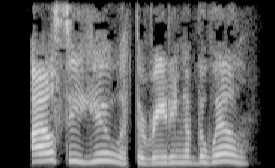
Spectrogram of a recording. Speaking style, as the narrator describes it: I chirp

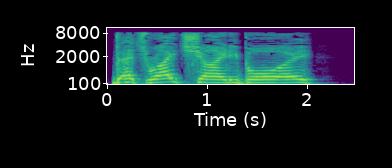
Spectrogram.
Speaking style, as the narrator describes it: the prince yelled after him

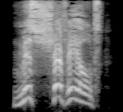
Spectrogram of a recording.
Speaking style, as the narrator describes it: he roared

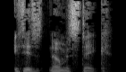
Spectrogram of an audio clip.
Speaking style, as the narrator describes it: Rutherford said bitterly

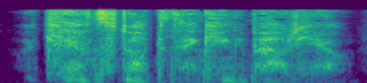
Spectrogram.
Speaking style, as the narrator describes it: he whispered

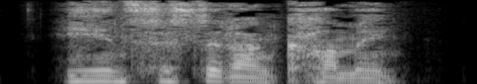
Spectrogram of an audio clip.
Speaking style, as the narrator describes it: Brittany whispered

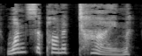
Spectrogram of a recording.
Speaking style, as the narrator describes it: she said scornfully

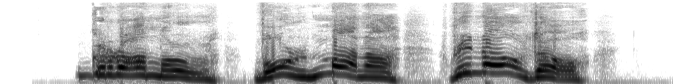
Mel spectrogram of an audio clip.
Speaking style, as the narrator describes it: exclaimed Publius, the high counselor

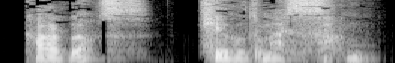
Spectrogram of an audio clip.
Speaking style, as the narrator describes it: he said in a whisper

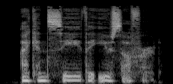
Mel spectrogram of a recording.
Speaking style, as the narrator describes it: she said quietly

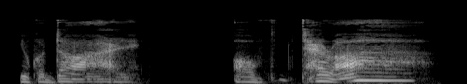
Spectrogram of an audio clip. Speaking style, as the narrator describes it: the hood intoned, but there was a slight tremor of uncertainty

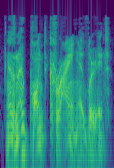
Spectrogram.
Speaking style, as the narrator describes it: the cat said harshly

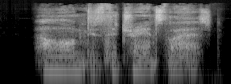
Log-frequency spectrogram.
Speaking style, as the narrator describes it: Marco whispered

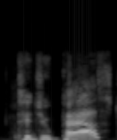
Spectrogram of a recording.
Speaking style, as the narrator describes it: Joe echoed, laughing

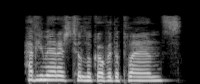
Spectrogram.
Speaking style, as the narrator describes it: She asks brightly

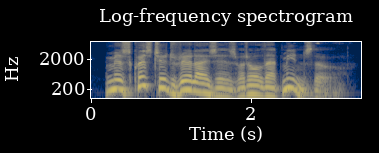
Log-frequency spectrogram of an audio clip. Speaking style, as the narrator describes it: said McBride sadly

